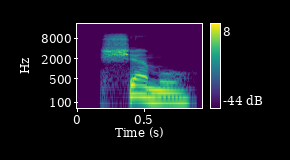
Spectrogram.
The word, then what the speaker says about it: chamo: In Portuguese, the CH combination is pronounced like the English SH. Try to read number seven. Remember the sound of the O at the end of a word. – Chamo.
